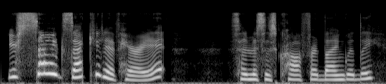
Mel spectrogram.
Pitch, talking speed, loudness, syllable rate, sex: 275 Hz, 125 wpm, -16 LUFS, 6.0 syllables/s, female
